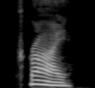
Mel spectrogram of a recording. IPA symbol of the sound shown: ɹ̥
